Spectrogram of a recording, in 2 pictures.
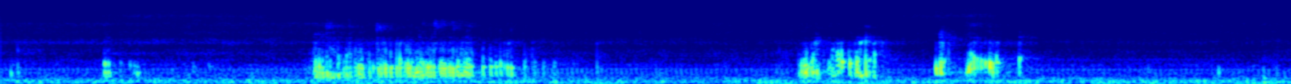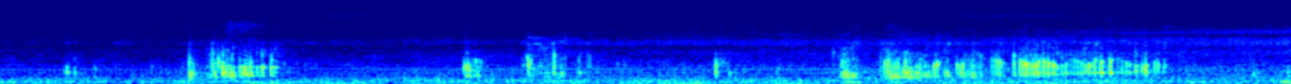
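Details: Stomach growling: low gurgling rumbles and bubbling pops in bursts over steady background hiss; ordinary borborygmi.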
